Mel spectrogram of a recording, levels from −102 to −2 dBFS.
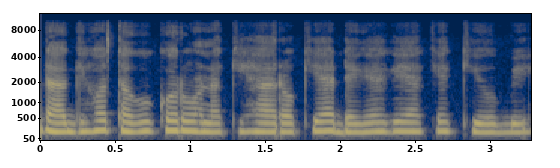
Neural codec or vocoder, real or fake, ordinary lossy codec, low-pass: vocoder, 22.05 kHz, 80 mel bands, WaveNeXt; fake; none; 9.9 kHz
